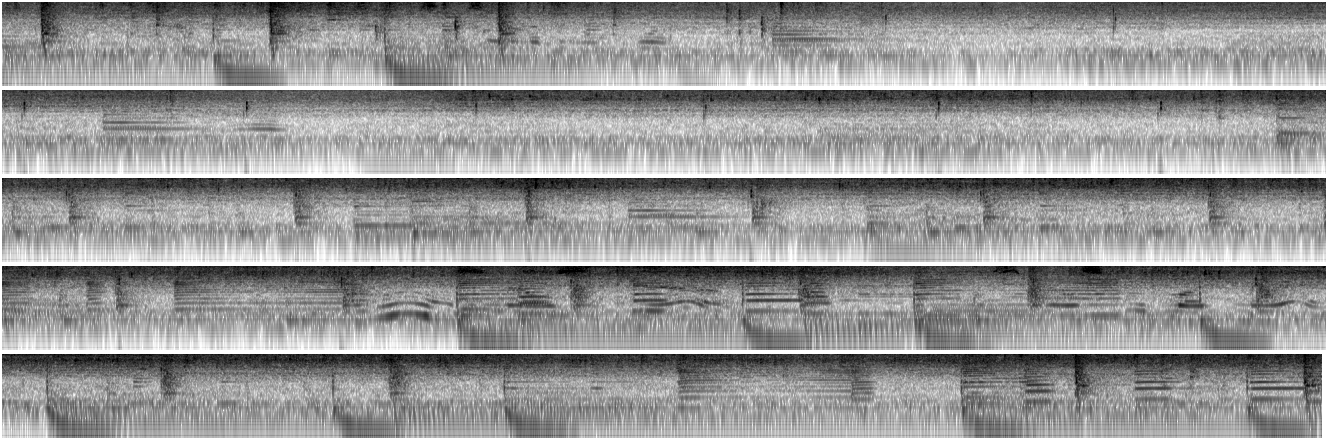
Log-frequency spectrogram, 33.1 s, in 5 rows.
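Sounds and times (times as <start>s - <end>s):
meat and onion sizzling in oil: 8.0s - 33.0s.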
